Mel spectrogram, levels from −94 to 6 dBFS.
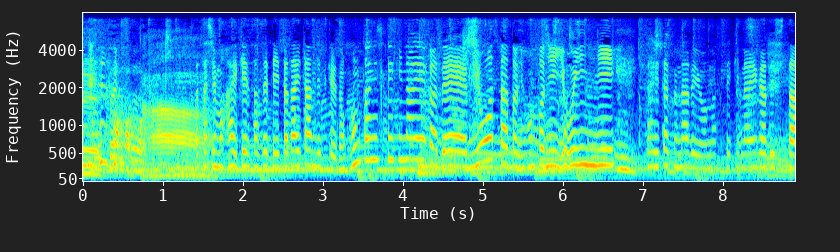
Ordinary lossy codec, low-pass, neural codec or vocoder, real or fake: none; 7.2 kHz; none; real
